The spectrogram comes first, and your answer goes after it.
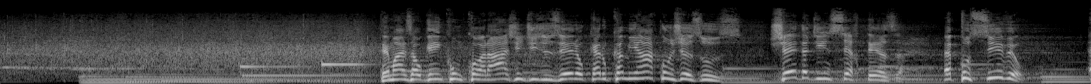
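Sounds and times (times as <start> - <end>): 
audience applauding: 0.0 - 6.0
speech: 3.8 - 10.8.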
